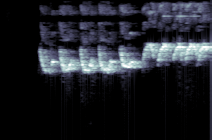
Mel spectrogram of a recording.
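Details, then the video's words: Greater green leafbird song: a string of about six quick, slurred whistled notes, then a steady higher, ringing phrase held to the end, loud and clear with no background noise. "suara burung cucak ijo"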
